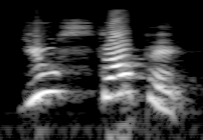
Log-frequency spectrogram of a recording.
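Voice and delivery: high, loud shrill protest. A narrator's reading. Piggy cutting off Ralph's talk of murder, shrill. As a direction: shriek it at him to make him stop. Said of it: "said Piggy shrilly".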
